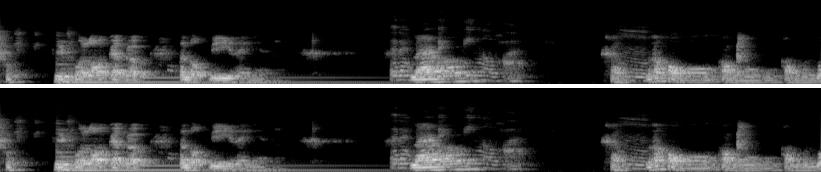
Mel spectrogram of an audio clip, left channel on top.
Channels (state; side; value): normal; both; correlation 0.73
